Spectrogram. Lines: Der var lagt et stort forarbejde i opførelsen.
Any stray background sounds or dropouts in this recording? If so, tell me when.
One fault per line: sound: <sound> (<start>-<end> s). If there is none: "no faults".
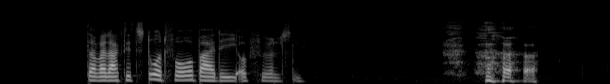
sound: laugh (4.4-5.4 s)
